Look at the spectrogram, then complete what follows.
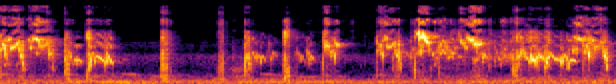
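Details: Budgerigars near a solar water fountain, with quick warbled chatter at the start, a quieter patch of clicks, then renewed overlapping twittering and a brief shrill note.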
